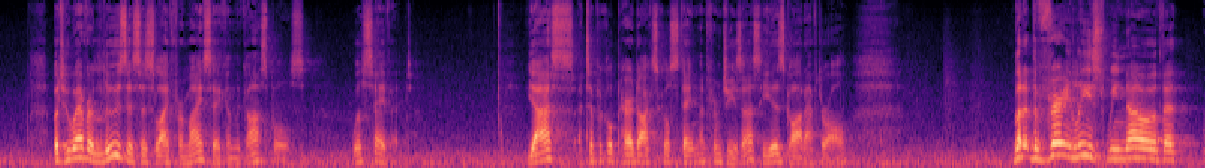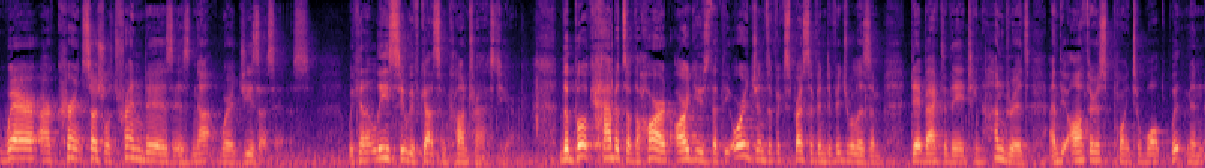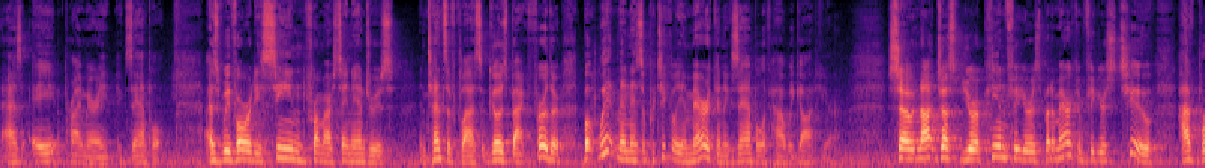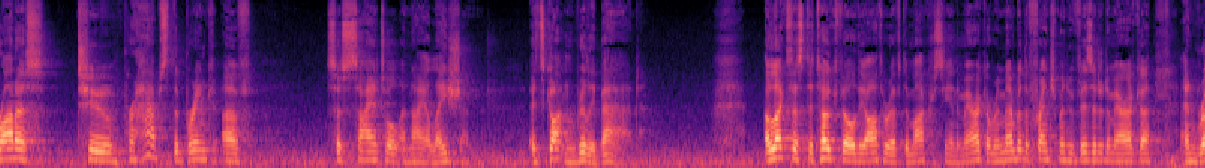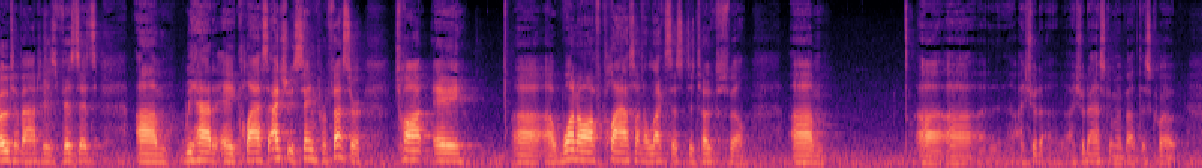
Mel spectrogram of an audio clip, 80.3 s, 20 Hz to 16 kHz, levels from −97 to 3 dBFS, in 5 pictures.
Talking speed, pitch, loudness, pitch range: 140 wpm, 130 Hz, -21 LUFS, 115-150 Hz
